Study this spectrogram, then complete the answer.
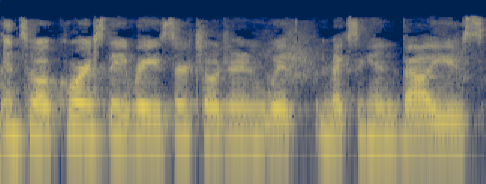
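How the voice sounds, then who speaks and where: Somewhat breathy and fairly low in pitch, a woman talks at a moderate pace over a quiet background. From US Appalachia (West Virginia). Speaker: podcast co-host. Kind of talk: casual chat.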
